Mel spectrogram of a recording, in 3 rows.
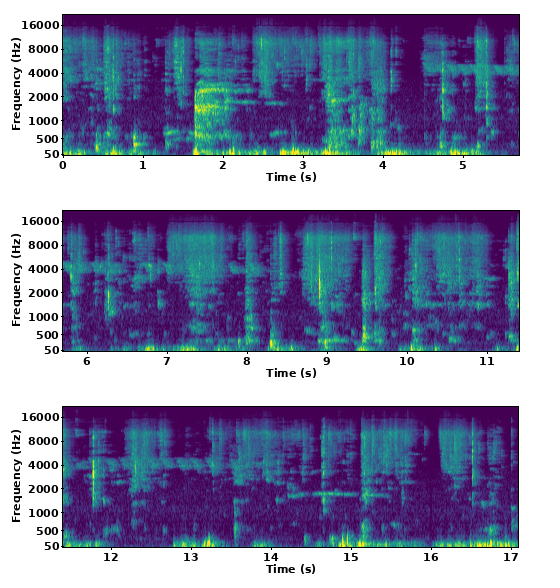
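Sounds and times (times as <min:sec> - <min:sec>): wet chewing and lip smacking: 0:01.4 - 0:07.0, 0:11.2 - 0:17.0.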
